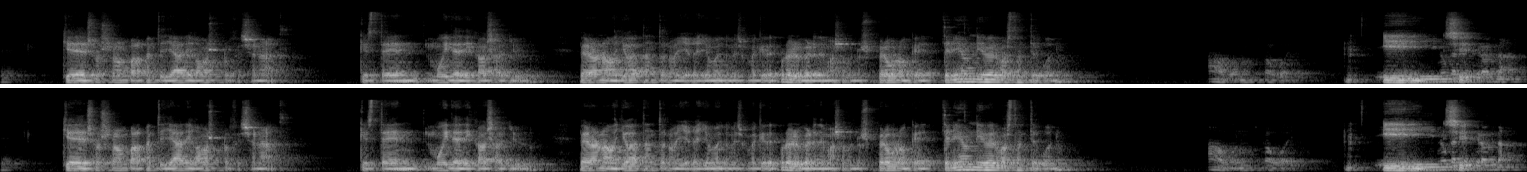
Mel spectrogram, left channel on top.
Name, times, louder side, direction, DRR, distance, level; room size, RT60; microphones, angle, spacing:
voice 1, 0.6-2.7 3.6-5.4 5.8-10.6 13.4-13.5 13.8-14.7, right 1 dB, 15° right, 1 dB, 0.4 m, -25 dB
voice 2, 3.9-4.2 12.1-13.0 13.7-15.0, right 1 dB, 85° right, 2 dB, 1.2 m, -33 dB
6.6 x 5.0 x 3.0 m, 0.90 s
head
